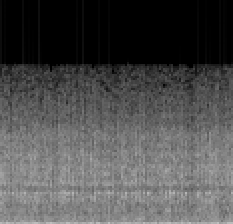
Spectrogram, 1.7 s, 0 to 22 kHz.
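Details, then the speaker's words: Ford 460 V8 (70s/80s) with 750 carb in a pre-runner: deep, slightly lumpy loping idle with hiss on top while mixture screws are adjusted; running rich, idle drops as screw turned in, backed out half a turn. "Well, we're gonna tune it because it runs like poo-poo."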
